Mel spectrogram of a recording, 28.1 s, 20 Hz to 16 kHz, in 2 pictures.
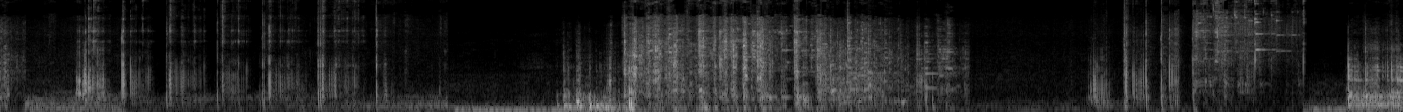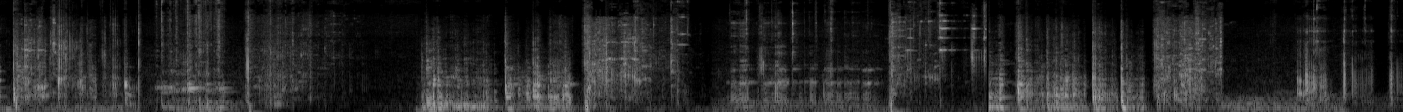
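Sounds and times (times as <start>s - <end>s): glass bottles smashing: 0.7s - 3.8s, 6.2s - 9.7s, 11.0s - 13.1s, 13.9s - 26.3s, 27.0s - 28.0s
glass shards clinking: 6.3s - 9.7s, 11.9s - 13.1s, 19.9s - 24.0s, 25.6s - 26.3s, 27.0s - 28.0s.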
